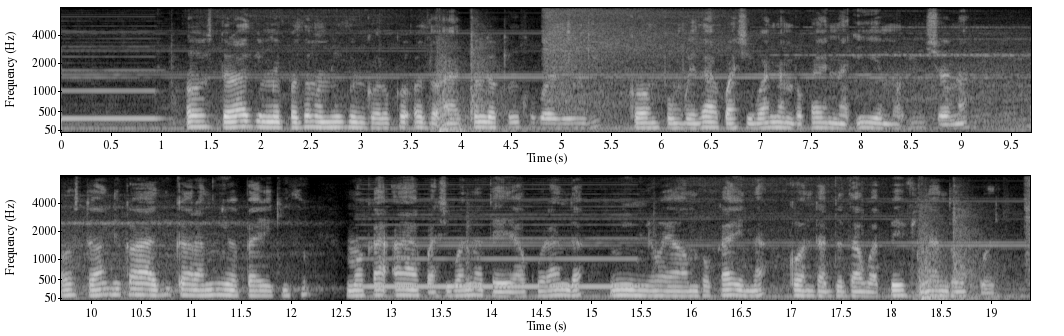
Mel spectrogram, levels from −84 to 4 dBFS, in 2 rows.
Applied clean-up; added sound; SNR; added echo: none; Subway, metro, underground; 10 dB; none.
